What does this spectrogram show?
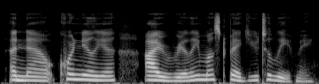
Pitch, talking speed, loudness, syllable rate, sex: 185 Hz, 205 wpm, -18 LUFS, 5.6 syllables/s, female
